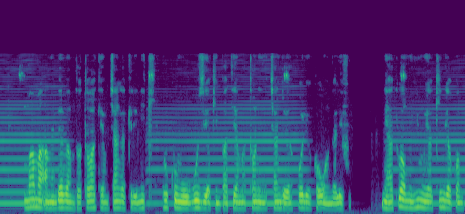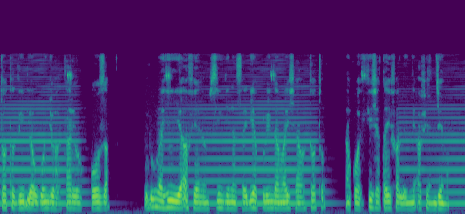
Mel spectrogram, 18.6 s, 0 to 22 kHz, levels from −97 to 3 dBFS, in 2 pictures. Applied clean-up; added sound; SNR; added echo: none; Bowed string instrument; 15 dB; none.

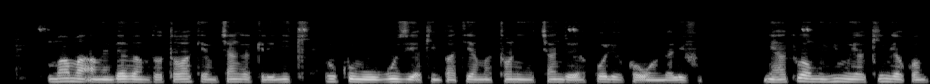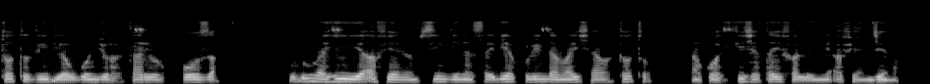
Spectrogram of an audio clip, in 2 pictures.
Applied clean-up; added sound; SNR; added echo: none; none; none; none.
